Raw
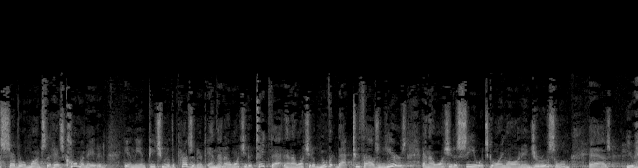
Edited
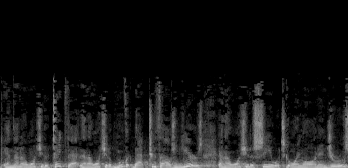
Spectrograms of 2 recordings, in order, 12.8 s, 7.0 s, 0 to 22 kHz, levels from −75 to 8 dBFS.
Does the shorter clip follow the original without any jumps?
yes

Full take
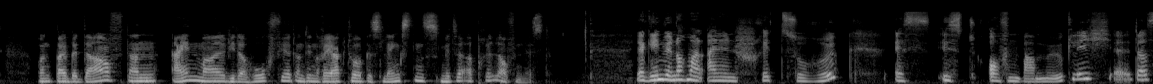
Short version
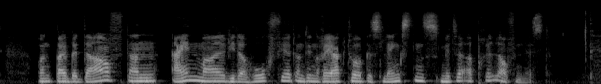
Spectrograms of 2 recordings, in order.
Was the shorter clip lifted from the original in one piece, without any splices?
yes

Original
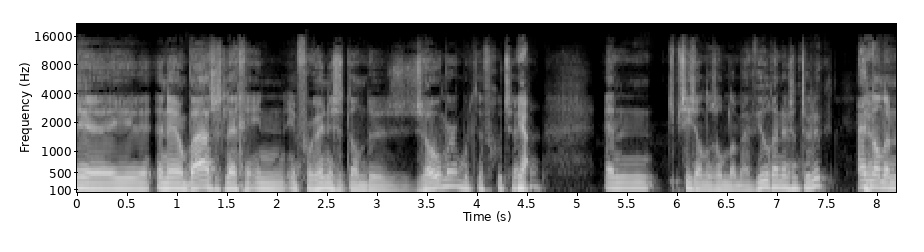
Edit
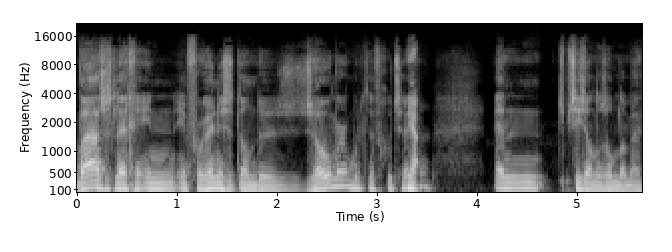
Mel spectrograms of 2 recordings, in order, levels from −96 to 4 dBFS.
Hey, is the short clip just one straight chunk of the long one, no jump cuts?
yes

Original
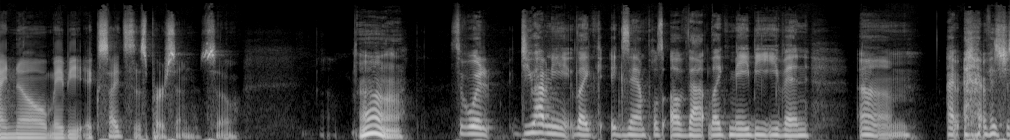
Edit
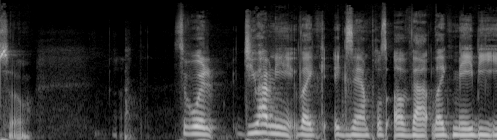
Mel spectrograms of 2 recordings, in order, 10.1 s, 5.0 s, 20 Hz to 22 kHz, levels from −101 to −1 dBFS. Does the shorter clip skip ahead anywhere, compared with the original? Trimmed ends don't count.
yes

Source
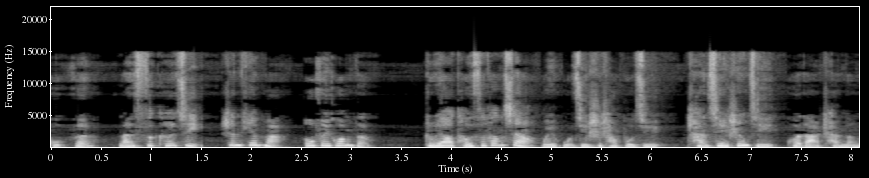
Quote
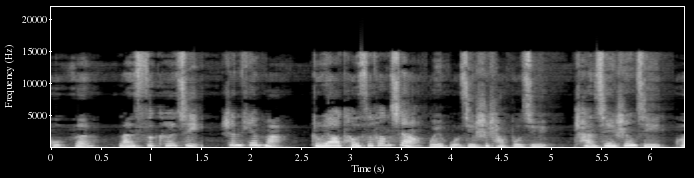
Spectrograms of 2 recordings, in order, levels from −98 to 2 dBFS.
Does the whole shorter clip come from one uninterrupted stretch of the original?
no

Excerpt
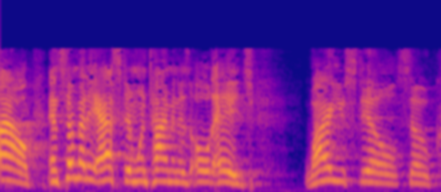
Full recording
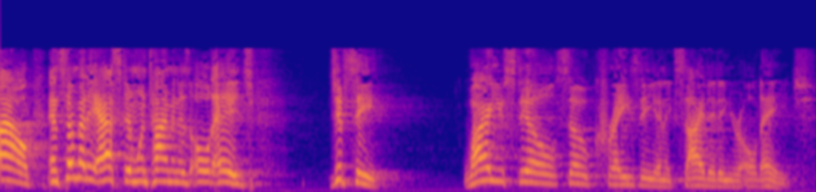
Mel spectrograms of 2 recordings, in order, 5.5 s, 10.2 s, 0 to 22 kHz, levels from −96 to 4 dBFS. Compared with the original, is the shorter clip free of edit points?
no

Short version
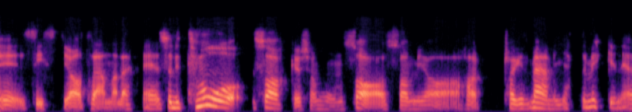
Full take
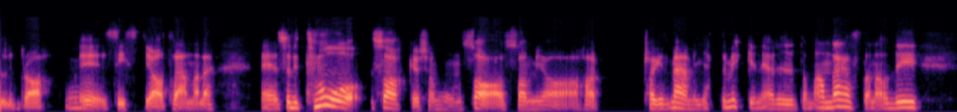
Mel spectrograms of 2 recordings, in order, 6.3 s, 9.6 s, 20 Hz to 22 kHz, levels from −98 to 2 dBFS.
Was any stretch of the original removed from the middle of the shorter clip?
yes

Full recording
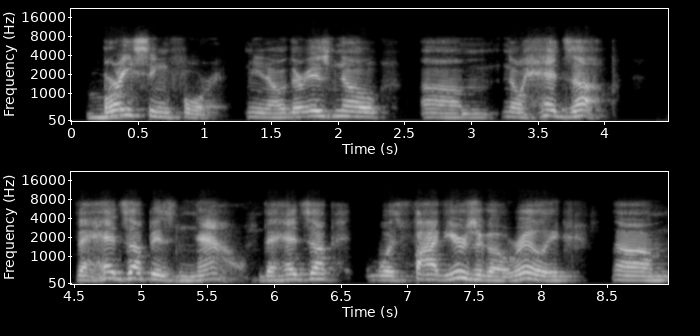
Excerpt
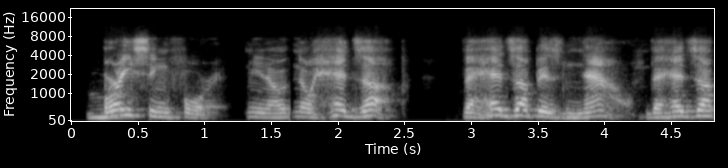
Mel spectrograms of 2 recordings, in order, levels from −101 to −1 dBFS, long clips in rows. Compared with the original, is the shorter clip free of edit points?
no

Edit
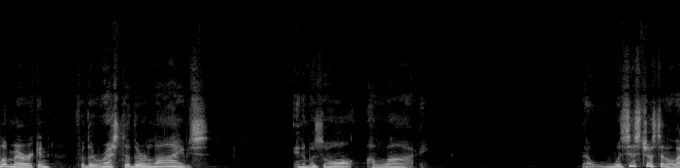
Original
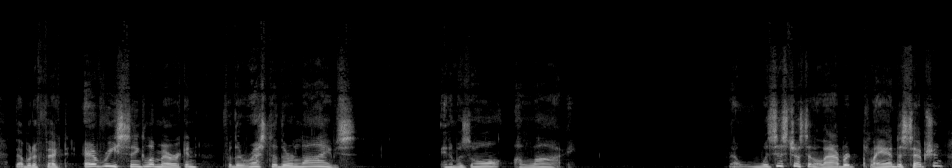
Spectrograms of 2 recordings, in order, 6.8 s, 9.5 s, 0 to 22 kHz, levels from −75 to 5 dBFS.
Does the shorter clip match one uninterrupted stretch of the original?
yes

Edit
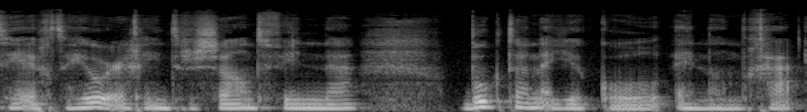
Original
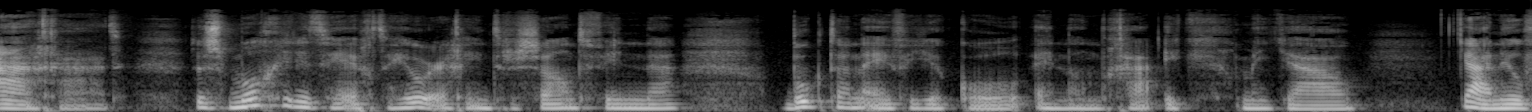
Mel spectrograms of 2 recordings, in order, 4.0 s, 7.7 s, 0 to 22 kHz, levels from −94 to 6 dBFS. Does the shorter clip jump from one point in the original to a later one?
yes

